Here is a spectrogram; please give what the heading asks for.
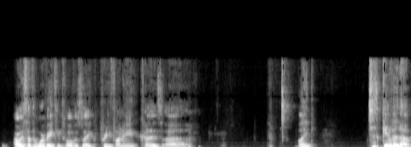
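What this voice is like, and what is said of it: Usual voice. Nothing is said of it.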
